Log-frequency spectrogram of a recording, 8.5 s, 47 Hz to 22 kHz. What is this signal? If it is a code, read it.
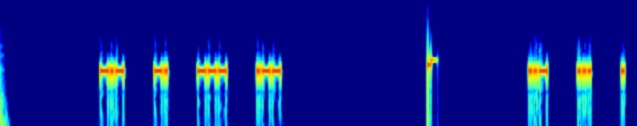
Morse code, heard as a keyed tone, about 36 wpm, spaced as for 16 wpm, 690 Hz. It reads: KNOW USE
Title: 4x Character Spacing - Top 100 Words - 35wpm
